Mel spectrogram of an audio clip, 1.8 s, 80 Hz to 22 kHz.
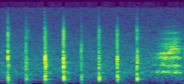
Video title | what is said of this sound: Easy Homemade Bread Grandma's Water Bread 4 loaves / No milk /Rolls Cinnamon Rolls Pizza Crust More! | You can hear that hollow sound.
